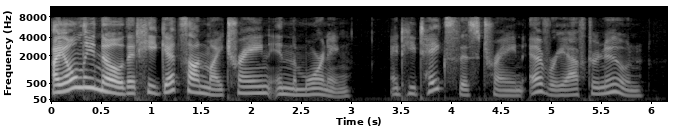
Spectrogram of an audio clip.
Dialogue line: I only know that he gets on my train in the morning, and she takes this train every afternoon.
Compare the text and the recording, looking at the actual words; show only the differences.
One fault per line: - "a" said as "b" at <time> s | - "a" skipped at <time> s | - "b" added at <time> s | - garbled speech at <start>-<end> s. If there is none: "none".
- "she" said as "he" at 3.5 s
